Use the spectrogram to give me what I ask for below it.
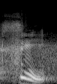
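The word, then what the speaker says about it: six: And C, see, note here, it's not 6 like in English, the X is not pronounced and I becomes a bit stressed, C, quatre, sank and C.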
